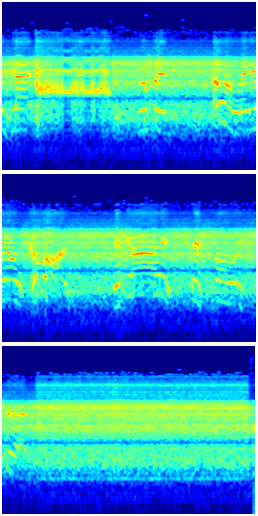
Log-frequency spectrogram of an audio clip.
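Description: CB radio receiver playing distorted, unintelligible voices through heavy static, with a steady buzzing tone for about a second shortly after the start. The voices stop about seven seconds in, leaving steady open-channel hiss.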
